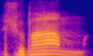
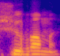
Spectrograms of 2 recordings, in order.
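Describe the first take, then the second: First: The second vowel is long. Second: The second vowel is short. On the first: The speaker calls it wrong. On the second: The speaker calls it right.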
